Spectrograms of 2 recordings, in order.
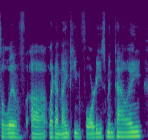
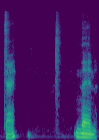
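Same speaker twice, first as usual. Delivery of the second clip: usual speaking voice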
